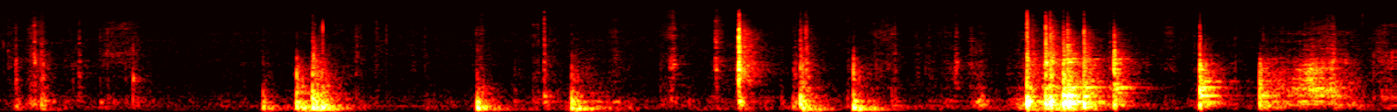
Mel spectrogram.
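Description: Hard plastic clicks and knocks from handling a Humminbird fish finder and its snap-on plastic cover as the unit is taken out, irregular taps with a busier clatter about five seconds in.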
